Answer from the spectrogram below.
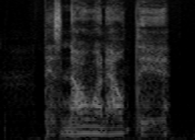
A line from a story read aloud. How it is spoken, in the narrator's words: whispered the voice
